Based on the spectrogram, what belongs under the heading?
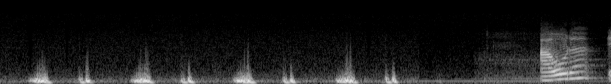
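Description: Four low rumbling sounds at about 60 a minute, each building up and ending in a sharp first heart sound, followed by a short quiet gap. This is the presystolic murmur of mitral stenosis, produced by atrial contraction pushing blood through the narrowed valve. Brief music at the end.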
